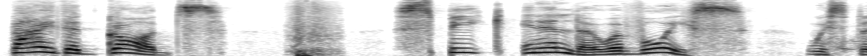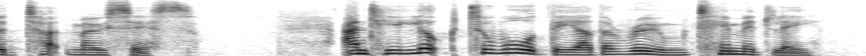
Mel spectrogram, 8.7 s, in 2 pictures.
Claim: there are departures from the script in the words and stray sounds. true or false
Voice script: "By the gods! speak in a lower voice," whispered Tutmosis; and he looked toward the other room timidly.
true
